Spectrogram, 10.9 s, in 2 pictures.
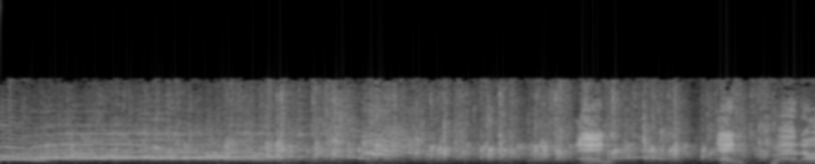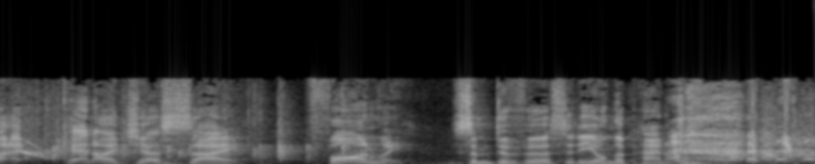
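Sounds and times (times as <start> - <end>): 
live audience at a comedy panel show applauding and cheering a comedian guest: 0.0 - 7.9
speech: 3.9 - 4.2, 4.8 - 10.3
laughter: 9.9 - 10.8.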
